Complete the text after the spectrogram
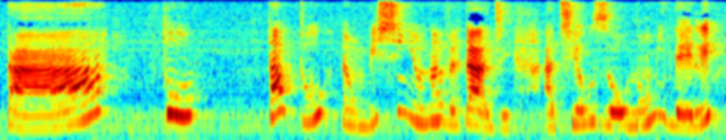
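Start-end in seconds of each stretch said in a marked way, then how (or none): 0.1-2.0 slow, loud teacher word demo; loud drawn-out word. Shown as a demonstration. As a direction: say the word long and loud for the kids. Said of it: "Vocês estão vendo esse nome?".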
